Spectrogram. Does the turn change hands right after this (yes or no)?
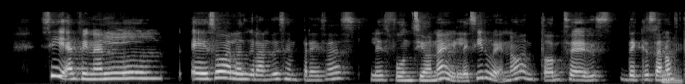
no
